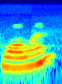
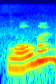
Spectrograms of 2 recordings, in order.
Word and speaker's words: Wolynn: It didn't start with you, and that is by Mark Wolin.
